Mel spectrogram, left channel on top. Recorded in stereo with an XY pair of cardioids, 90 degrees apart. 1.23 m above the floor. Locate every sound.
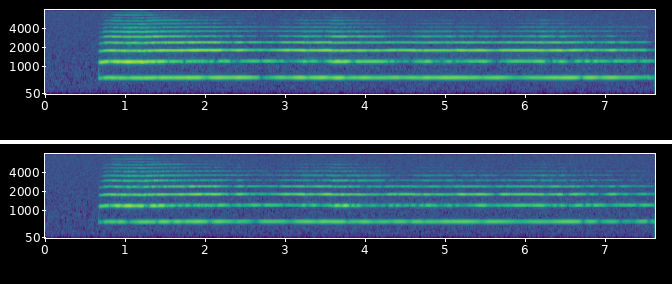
0.7 s a trumpet: 40° left, 2 m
